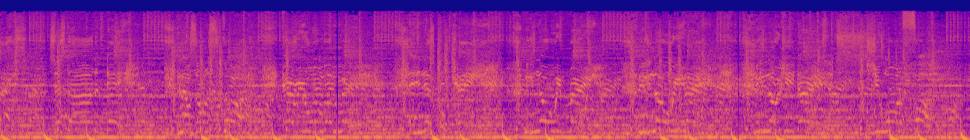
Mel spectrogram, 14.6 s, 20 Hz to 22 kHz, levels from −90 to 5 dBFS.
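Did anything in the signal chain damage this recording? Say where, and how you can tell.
Yes. There is a gap at a join of encoded pieces at 5.05 to 5.08 s and again at 11.08 s. This is codec-stage damage. The audio was encoded in separate pieces, about 6 s apart, and butted together untrimmed. Each join keeps the encoder's start-up delay and last-frame padding as silence, about 27 ms and 16 ms here. Continuous sound drops out with smeared edges, then resumes exactly where it stopped.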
